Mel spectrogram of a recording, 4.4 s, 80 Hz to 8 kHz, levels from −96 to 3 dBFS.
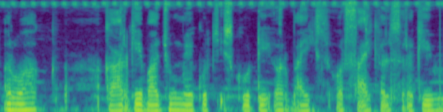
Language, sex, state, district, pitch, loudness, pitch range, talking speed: Hindi, male, Maharashtra, Gondia, 110 Hz, -18 LUFS, 105-115 Hz, 190 wpm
